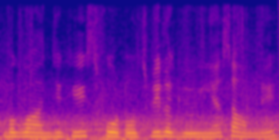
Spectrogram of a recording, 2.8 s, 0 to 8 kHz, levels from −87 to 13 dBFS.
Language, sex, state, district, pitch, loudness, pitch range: Hindi, female, Punjab, Pathankot, 225 Hz, -16 LUFS, 215-235 Hz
